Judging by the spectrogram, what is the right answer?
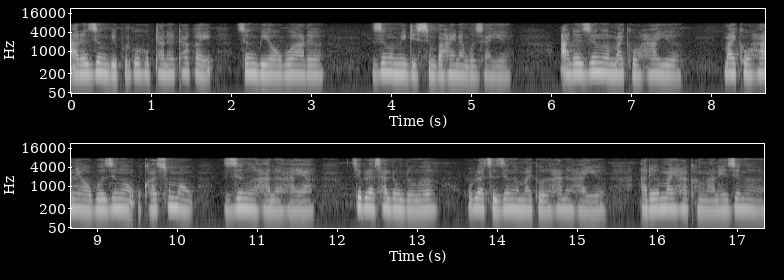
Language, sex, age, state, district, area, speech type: Bodo, female, 30-45, Assam, Kokrajhar, rural, spontaneous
